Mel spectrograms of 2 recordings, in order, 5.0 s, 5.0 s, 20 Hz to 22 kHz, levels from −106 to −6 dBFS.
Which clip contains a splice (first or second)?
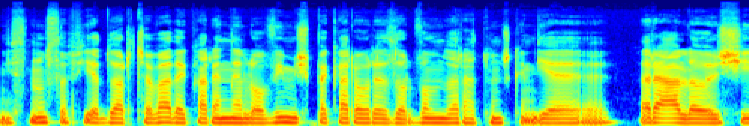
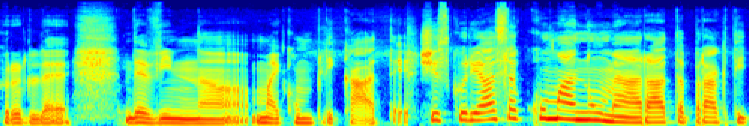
second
